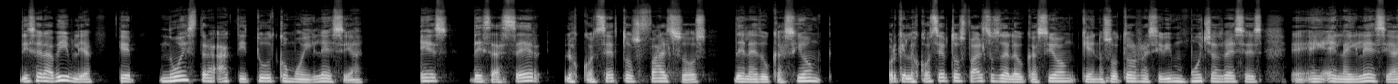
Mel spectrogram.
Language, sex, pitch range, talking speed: Spanish, male, 115-145 Hz, 135 wpm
